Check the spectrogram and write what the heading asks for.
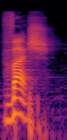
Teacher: es una V con vibración · Me acerco al micrófono para que escuchen esa vibración de la V.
